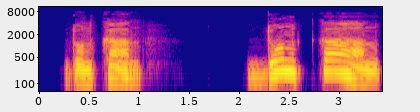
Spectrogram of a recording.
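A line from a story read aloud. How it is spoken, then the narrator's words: Desperate shout. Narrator (Russian): крикнул Паганель в отчаянии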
